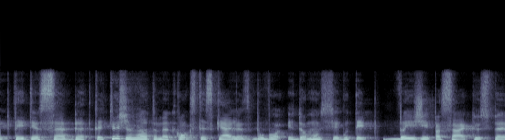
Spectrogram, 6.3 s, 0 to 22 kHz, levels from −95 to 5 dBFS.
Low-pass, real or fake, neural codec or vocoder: 10.8 kHz; fake; codec, 44.1 kHz, 2.6 kbps, SNAC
